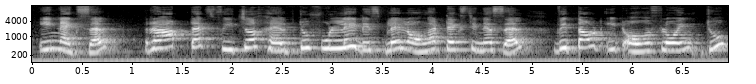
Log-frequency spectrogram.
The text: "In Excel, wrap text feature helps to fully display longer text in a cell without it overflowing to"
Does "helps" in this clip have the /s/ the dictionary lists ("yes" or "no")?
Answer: no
